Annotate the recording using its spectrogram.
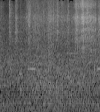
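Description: Steady, even rumble of road traffic.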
